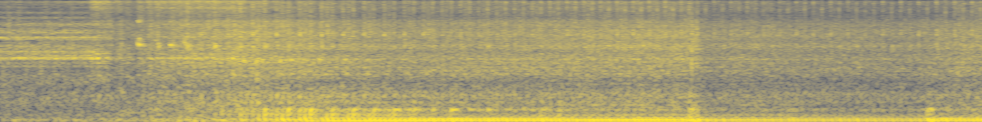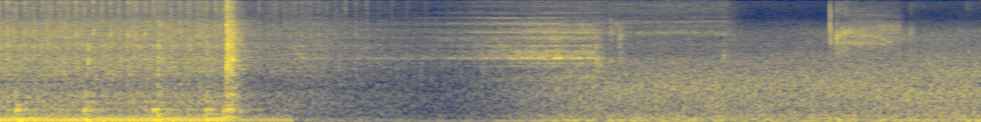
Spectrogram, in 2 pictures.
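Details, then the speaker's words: Engine with K-Jetronic injection, hot-running problem: revs up to a rough, uneven drone, then falls back sluggishly to a weak idle; throttle response getting worse, owner expects it to stall once warm. "Сейчас он ещё хуже стал реагировать почему-то. Не понимаю."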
